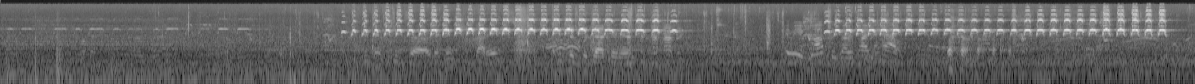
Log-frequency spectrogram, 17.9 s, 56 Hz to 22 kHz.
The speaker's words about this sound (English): And here at the marina, there's an osprey that has built a huge nest on the edge of a bridge. You can walk right up to it, within 10 feet of the actual bird, but from below.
